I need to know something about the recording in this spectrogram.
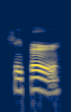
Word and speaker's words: Shafer: named this and the name of shaper not shaper schaffer god i can't even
